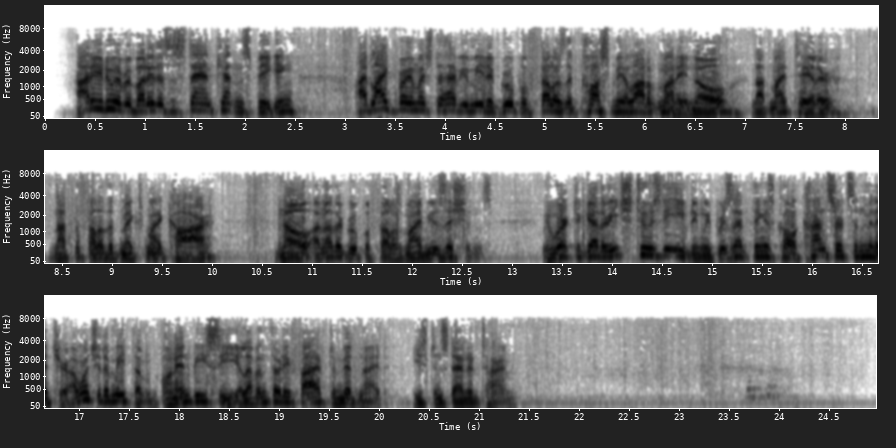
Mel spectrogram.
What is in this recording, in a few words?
promos for concert in miniature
